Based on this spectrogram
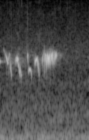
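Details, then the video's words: Short house finch song phrase: five or six rapid chirped notes followed by a drawn-out, buzzy, slightly descending note. "The song of the House Finch"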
